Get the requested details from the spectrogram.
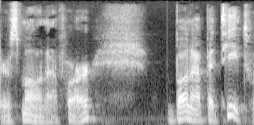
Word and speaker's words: bon appétit: Now, because the T at the end, that last T, has no E after it, so that last T is not pronounced bon appétit, but a lot of waiters don't know any better, and they say bon appétit.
